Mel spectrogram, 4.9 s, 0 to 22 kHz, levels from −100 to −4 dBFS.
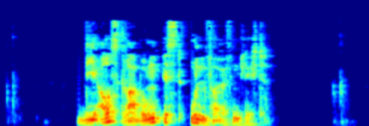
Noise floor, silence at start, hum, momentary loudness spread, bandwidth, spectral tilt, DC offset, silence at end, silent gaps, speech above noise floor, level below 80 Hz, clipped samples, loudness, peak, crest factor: -80 dBFS; 1.05 s; none; 16 LU; 11.5 kHz; -6 dB/octave; under 0.1%; 1.4 s; none; 58 dB; -50 dBFS; under 0.1%; -23 LUFS; -4 dBFS; 22 dB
